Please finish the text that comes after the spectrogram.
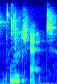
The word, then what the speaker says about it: planchette: he did um he conducted a planchette seance planchette right that's how you say it yeah so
